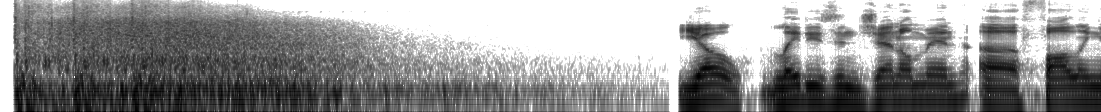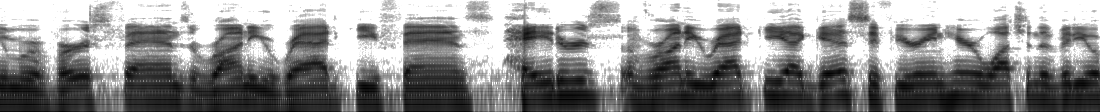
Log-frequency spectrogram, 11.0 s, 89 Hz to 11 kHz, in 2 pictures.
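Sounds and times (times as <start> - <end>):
crackling explosion-like hit: 0.1 - 2.8.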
